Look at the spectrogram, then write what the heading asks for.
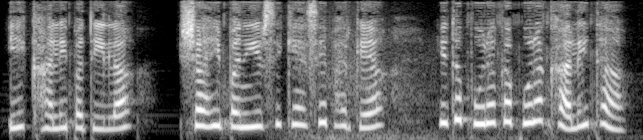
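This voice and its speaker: A woman voicing a poor, good-hearted young daughter-in-law, earnest and expressive, in a cartoon story. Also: very high-pitched, normal speed, dry recording, faint music behind. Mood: amazed.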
